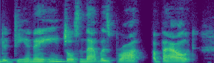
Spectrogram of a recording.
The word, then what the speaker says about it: DNAngels: It is DNA angels. You pronounce both A's, but you only spell it with one.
